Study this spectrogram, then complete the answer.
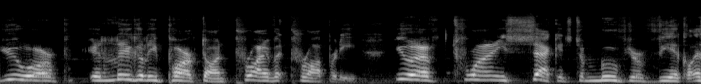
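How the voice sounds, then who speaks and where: A man puts on a character voice. It sits high in pitch and moves at a moderate pace. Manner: menacing, flat.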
